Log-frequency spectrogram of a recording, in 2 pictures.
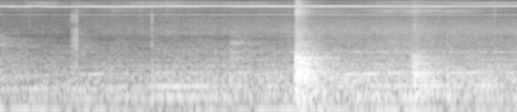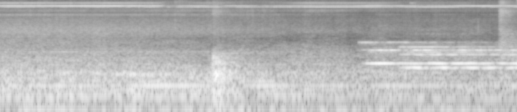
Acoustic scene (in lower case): elevator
